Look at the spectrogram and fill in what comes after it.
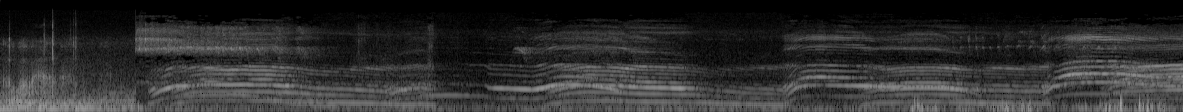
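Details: Cats caterwauling loudly, long drawn-out wailing meows that waver up and down and overlap one another, a few seconds each, in a nearly continuous chorus.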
